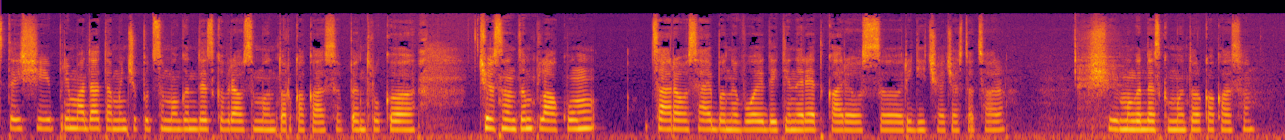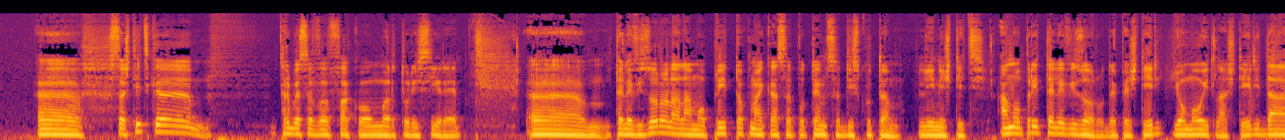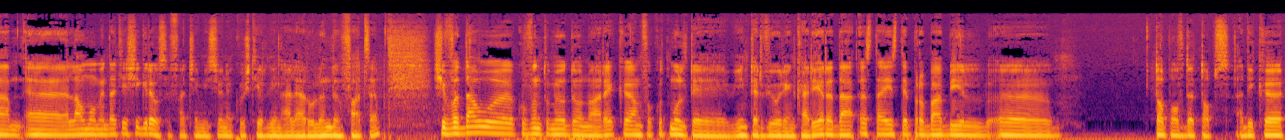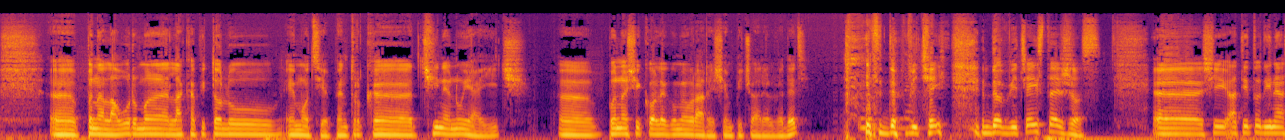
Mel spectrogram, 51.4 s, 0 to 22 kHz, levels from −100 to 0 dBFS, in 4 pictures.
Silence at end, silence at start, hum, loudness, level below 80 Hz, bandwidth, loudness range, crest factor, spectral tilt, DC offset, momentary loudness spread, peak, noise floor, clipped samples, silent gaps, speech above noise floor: 0 s; 0 s; none; -15 LUFS; -34 dBFS; 15.5 kHz; 2 LU; 16 dB; -3.5 dB/octave; under 0.1%; 7 LU; 0 dBFS; -40 dBFS; under 0.1%; none; 24 dB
